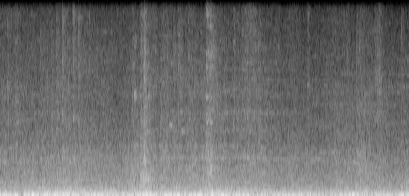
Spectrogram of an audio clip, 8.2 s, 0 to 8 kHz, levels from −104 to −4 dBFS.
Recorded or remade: recorded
